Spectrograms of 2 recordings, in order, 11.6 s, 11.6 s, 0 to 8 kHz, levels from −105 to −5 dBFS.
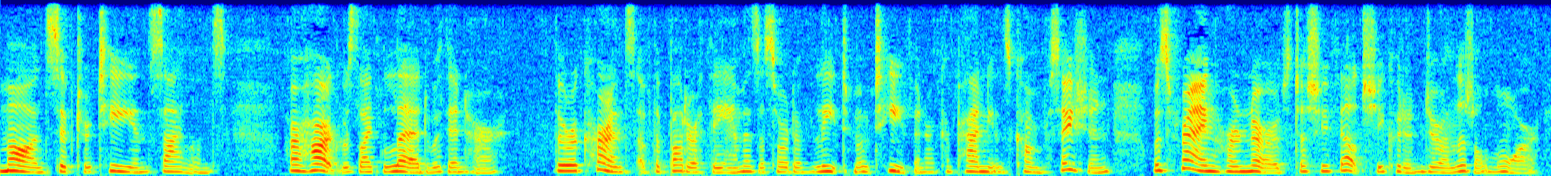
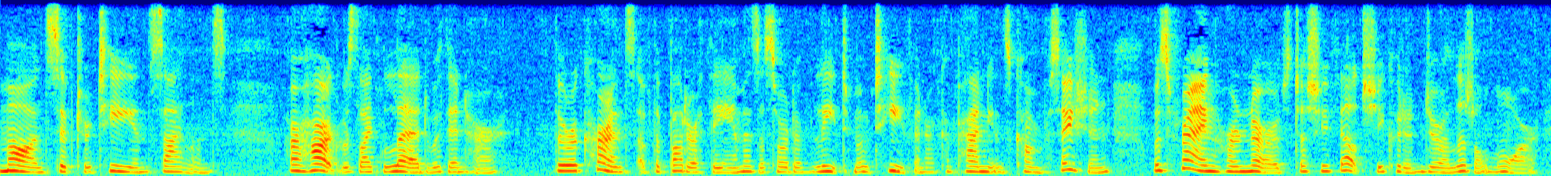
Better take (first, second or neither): second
